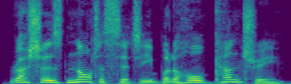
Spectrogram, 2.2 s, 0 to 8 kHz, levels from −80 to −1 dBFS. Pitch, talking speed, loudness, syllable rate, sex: 150 Hz, 245 wpm, -15 LUFS, 6.3 syllables/s, male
